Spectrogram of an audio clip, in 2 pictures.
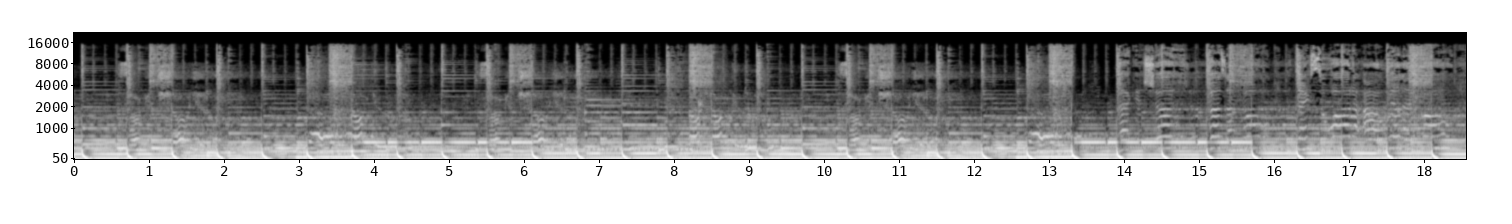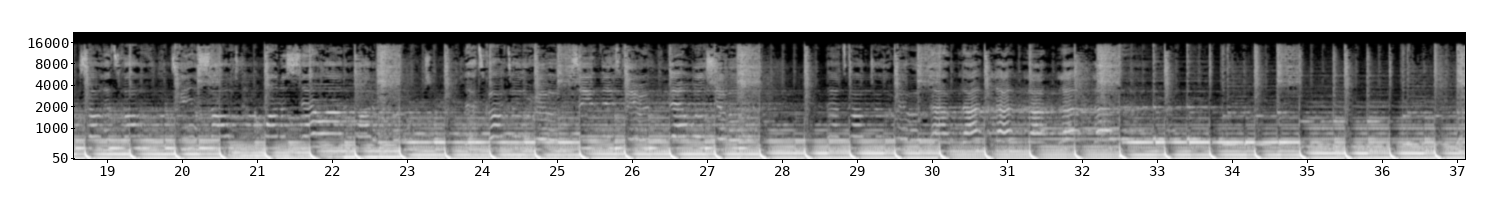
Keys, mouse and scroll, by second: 12.5-13.1 scroll down 4, 13.1 scroll up 5, 13.6-16.1 middle drag, 16.1 scroll down 2, 16.6-17.8 middle drag, 17.8 m, 20.3 l, 25.8 click, 27.0-29.4 scroll down 52, 29.4 click, 30.0 click, 30.4-32.6 scroll up 52, 32.6 click, 33.4-34.7 middle drag, 34.7-37.1 drag.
